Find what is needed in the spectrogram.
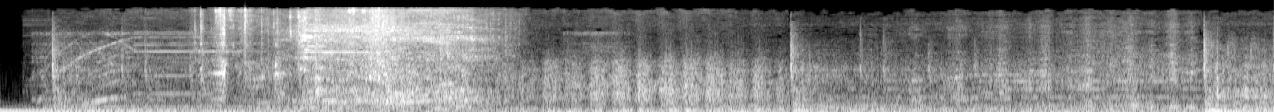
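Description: Cinematic intro music: it opens on a sudden deep bass boom. A rushing swell of noise builds and cuts off about two and a half seconds in, over a steady low rumble.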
